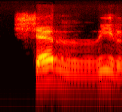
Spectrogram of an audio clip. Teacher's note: di situ ada ro bertasydid dalam keadaan kasroh, tipiskan Pak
